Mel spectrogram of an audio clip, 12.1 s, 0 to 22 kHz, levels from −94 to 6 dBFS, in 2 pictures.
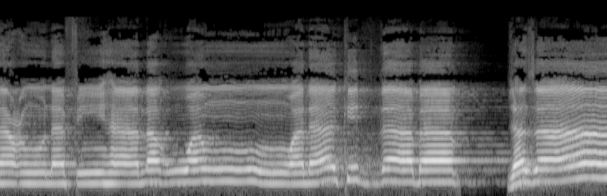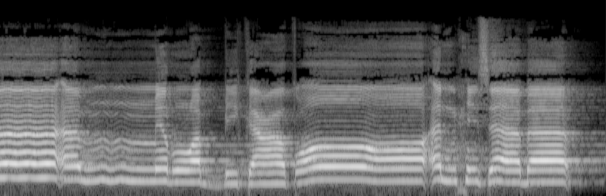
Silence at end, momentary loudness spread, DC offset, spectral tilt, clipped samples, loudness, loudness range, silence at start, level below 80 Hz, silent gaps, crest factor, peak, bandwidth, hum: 0.05 s; 10 LU; under 0.1%; -4.5 dB/octave; under 0.1%; -14 LUFS; 5 LU; 0 s; -60 dBFS; none; 12 dB; 0 dBFS; 14.5 kHz; none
